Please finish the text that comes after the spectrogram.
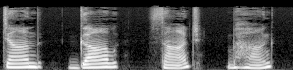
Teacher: इसके अंतर्गत नासिकीकृत स्वर, नेजलाइज्ड वाउल या अनुनासिक आते हैं। अन्य नासिक्य ध्वनियों की ही तरह इनके उच्चारण में भी वायु मुख के साथ साथ नाक से बाहर निकलती है।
